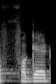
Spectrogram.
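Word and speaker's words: forget: तो बच्चों इसको फॉरगेट मैंने जानबूझ के बोला है, 90% बच्चे इसे फॉरगेट ही बोलते हैं। ये फॉरगेट नहीं होता, फगेट होता है।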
